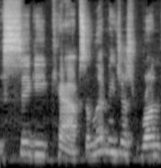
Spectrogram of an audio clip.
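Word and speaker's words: SIGECAPS: your mind it's when we pronounce it siggy caps and let me just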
